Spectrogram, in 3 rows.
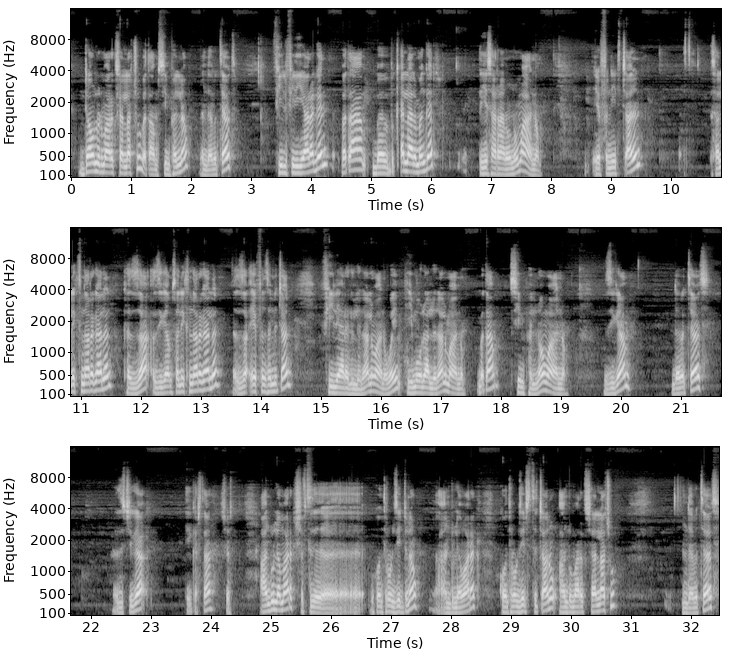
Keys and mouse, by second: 1.0 f, 1.3 f, 2.6 middle click, 4.7-7.9 right drag, 7.1 f, 9.4-12.9 right drag, 12.3 f, 13.8-16.7 middle drag, 16.7-18.6 right drag, 17.6 middle click, 18.0 middle click, 18.6-21.4 middle drag, 21.4-23.0 right drag, 23.0 ctrl+z, 24.5-25.6 right drag, 25.6 middle click, 28.6 f, 29.8-31.3 middle drag, 31.3-32.4 right drag.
